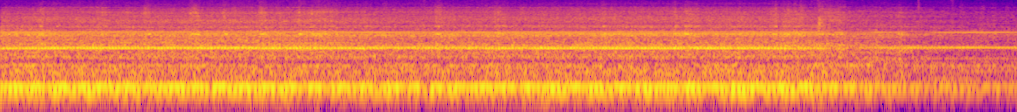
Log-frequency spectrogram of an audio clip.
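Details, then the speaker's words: Solar inverter, recorded up close: a steady high-pitched whine over a constant rushing hum from its small cooling fan running nonstop, far from silent with the door shut; loud whining cooling fan. "Obnoxious, ain't it? Sounds like a box of rocks. Everybody said it it it's silent once you shut the the door. Far from silent if you ask me. It's got that high-pitched whine."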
